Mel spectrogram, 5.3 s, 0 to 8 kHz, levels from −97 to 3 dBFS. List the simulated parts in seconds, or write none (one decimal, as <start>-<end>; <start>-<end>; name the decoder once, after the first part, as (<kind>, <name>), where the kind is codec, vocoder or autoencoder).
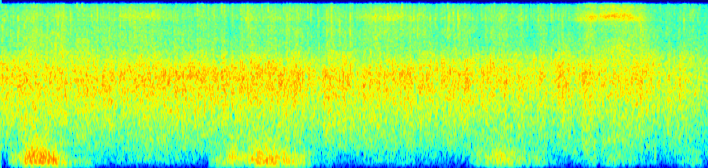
none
